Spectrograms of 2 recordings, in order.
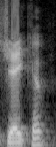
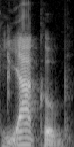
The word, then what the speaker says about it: Jakub: You could say her name is Jacob, or in Polish Jakub.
